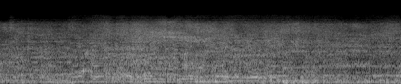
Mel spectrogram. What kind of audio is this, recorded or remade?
remade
